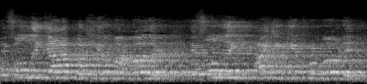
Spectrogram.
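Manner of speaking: loud, high complaint. Acted. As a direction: moan your regrets at God.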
